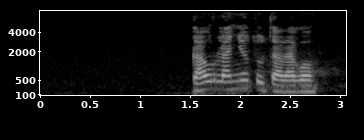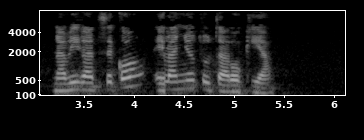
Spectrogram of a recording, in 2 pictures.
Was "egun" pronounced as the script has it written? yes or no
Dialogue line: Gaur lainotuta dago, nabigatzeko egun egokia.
no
